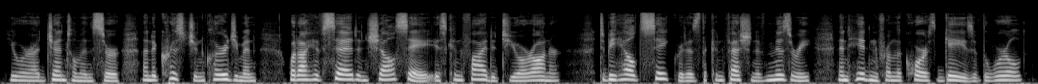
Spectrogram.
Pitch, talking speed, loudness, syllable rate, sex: 195 Hz, 225 wpm, -17 LUFS, 6.1 syllables/s, female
